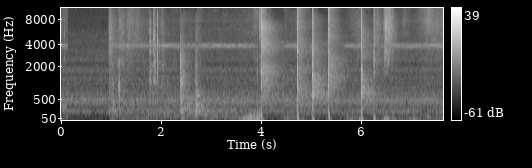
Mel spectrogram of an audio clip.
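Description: Hands clap and slap sharply several times.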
